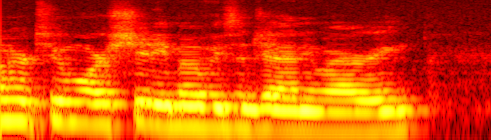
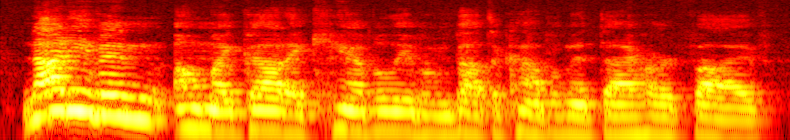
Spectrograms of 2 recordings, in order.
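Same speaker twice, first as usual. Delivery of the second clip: normal talking voice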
